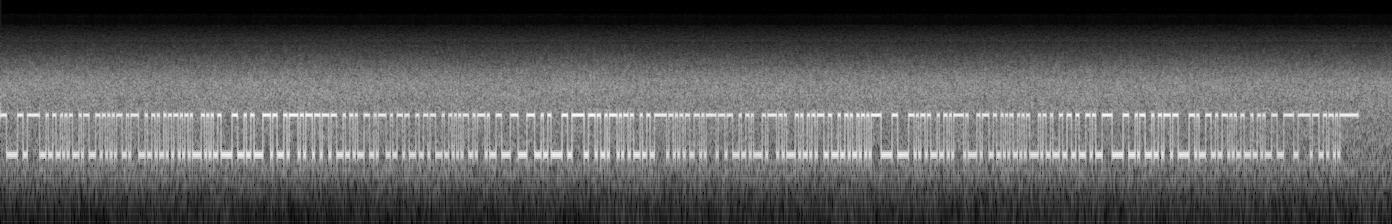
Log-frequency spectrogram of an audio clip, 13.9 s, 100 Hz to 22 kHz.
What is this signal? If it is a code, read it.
RTTY (45.45 baud, 850 Hz shift), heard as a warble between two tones, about 960 Hz centre, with radio static. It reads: … RHNYG DJEST OAKQQ ZGLAP YGZOO TVCGF VJWXQ EKEDU DXTTF XEURR INMTH QTZLS ZMVUJ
